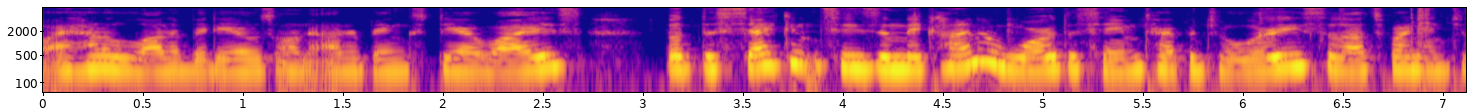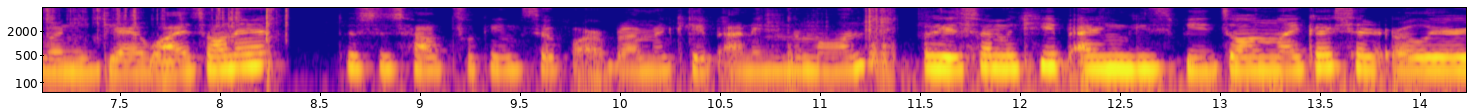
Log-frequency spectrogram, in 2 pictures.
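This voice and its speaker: A woman's voice: fairly high pitch, darkish tone, slight background noise. Chatty woman talking through retainers. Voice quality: slightly altered speech from wearing retainers. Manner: chatty, talks straight to viewers. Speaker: DIY craft vlogger. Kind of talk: casual craft tutorial.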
